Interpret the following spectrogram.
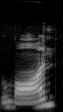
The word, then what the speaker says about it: ln: I do Ln and I sometimes pronounced that lon or I said Ln the natural logarithm and on your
